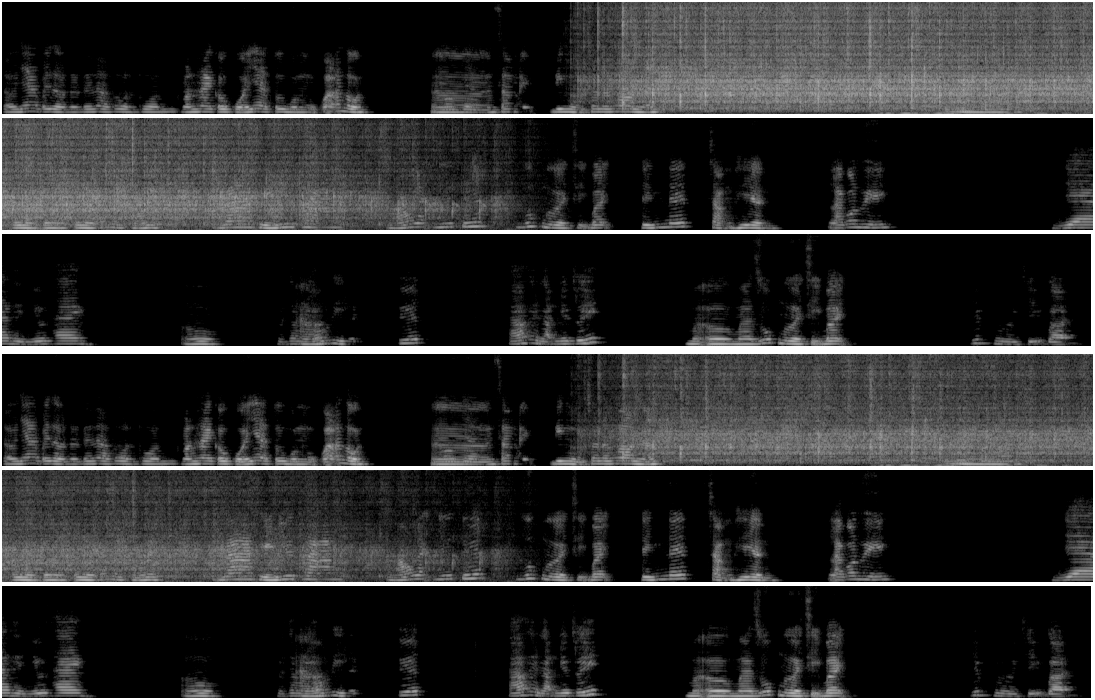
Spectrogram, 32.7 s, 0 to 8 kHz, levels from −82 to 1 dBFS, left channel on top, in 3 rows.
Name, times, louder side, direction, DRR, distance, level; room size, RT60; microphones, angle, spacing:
voice 1, 0.0-3.6 4.3-6.6 9.4-10.0 11.0-12.5 13.0-14.3 14.7-15.7 16.0-17.0 17.3-18.6 19.2-19.8 23.6-24.0 24.8-25.2 25.8-26.0 28.7-30.3, right 2 dB, 20° right, 0.9 m, -35 dB
voice 2, 4.4-4.8 9.4-10.1 21.4-22.7 24.6-25.1 26.9-27.8 31.5-32.5, right 3 dB, 50° right, 1.1 m, -40 dB
sound 1, 5.7-16.0, left 6 dB, 80° left, 0.7 m, -32 dB
2.7 x 2.4 x 2.6 m
head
